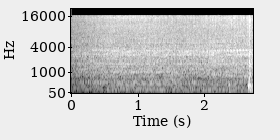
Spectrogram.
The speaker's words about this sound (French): je marque une pause parce que je ne sais pas si tu m'entends, mais il y a mon robot, mon aspirateur robot qui a décidé tout d'un coup de venir faire le ménage là à côté de moi.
